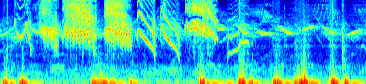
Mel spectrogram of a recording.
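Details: Towa towa (chestnut-bellied seed finch) singing during a head-to-head singing competition in Berbice, Guyana: bright whistled phrases and steep slurred sweeps, interrupted by short harsh noisy bursts, with thumps, voices and music in the background.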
